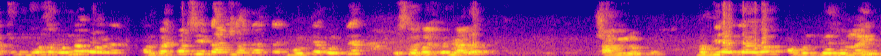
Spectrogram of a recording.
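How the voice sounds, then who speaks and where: A man giving an informal, rambling explanatory talk, often asking a question and then answering it himself. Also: very high voice. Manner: rambling, conversational, asks and answers own questions. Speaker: speaker explaining a health topic. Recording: echoey room with faint ambient noise.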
